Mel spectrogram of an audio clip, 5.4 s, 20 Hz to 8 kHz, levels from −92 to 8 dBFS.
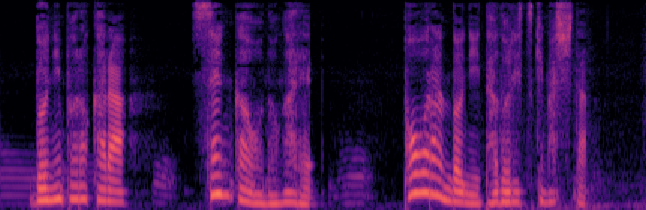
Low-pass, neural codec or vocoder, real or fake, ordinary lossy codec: none; none; real; none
